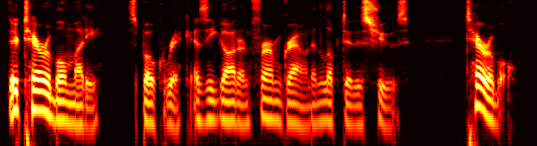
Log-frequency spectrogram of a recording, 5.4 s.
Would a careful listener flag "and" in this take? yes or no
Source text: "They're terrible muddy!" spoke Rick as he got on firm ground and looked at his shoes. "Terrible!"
no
